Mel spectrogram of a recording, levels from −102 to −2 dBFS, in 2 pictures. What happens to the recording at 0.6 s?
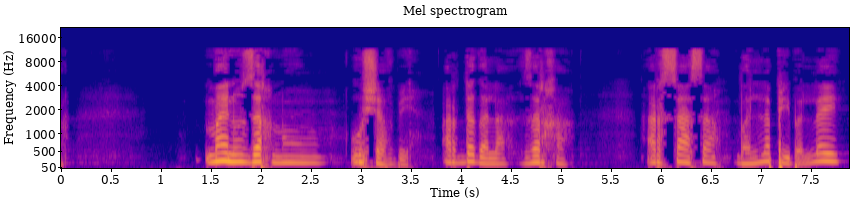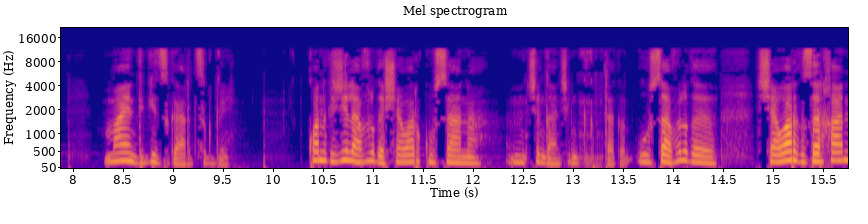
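At 0.6 s the speech carries the same damage heard throughout: likely MP3 compression at a low bitrate, consistent with about 48 kbps. The starved encoder drops everything above 11.5 kHz and lets weak frequency lines flicker between frames, so the sound turns dull and watery, with swirly, chirpy sibilants.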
